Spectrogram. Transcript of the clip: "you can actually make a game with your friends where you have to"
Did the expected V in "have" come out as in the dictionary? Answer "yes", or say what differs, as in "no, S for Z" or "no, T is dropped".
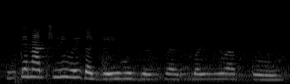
no, P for V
